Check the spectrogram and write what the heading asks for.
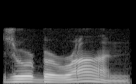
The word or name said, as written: Zurbaran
